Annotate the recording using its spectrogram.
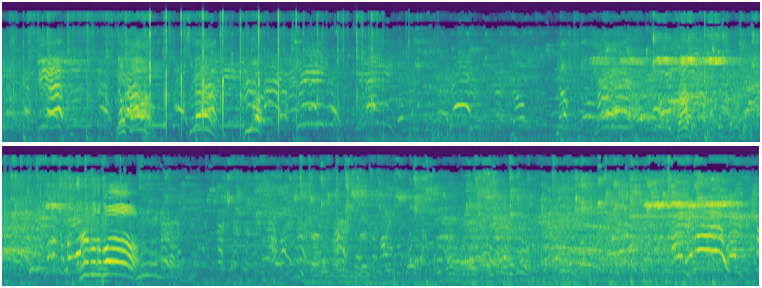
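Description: Basketballs bouncing on a hardwood gym floor, with background voices and short high squeaks throughout and a louder burst of sound about two-thirds of the way through, all echoing in a large gym.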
